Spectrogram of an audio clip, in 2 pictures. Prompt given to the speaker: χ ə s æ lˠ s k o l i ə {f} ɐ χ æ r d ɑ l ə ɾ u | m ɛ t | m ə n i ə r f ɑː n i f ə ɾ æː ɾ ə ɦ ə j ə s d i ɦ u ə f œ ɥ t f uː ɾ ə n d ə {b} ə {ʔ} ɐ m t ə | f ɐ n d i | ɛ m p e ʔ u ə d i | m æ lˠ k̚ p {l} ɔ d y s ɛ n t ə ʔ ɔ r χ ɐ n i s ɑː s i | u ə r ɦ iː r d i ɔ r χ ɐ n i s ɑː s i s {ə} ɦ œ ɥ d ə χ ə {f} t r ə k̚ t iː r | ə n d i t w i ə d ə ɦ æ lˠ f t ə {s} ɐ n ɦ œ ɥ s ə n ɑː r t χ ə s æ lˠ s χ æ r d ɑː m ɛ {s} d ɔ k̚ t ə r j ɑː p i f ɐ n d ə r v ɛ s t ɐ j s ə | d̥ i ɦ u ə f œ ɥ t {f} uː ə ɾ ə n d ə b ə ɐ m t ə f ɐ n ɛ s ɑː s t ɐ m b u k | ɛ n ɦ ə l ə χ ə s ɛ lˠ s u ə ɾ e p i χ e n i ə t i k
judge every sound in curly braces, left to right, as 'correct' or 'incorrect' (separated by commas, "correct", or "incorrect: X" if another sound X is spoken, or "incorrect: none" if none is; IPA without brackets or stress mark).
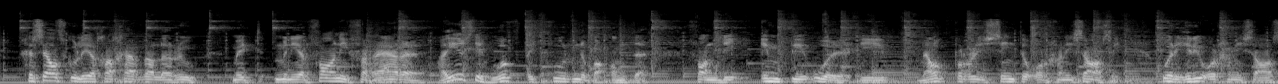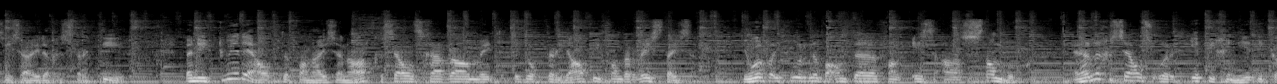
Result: incorrect: χ, correct, correct, incorrect: r, correct, incorrect: s, incorrect: f, incorrect: t, correct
